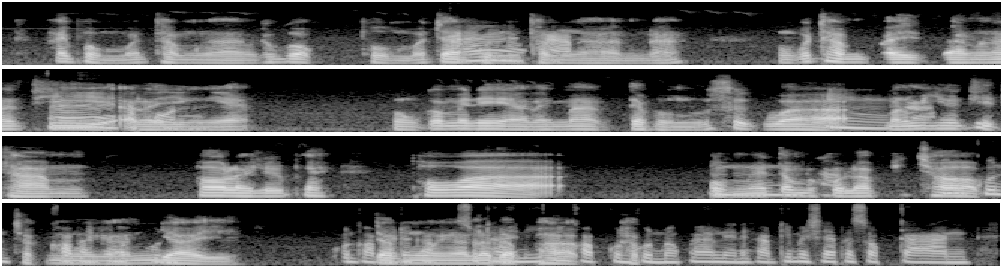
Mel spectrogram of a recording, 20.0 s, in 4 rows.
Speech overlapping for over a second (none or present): present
